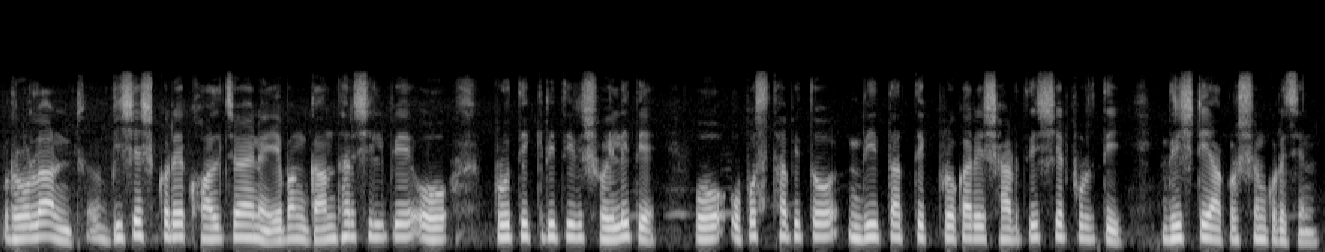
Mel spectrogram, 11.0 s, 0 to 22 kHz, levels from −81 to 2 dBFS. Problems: none marked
